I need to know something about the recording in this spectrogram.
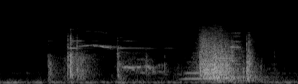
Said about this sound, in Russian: Чугунная дверь открывается от сильного толчка, и в башню стремительно входит человек в черном плаще и челме.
